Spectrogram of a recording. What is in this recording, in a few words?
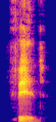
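"fid", Australian English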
